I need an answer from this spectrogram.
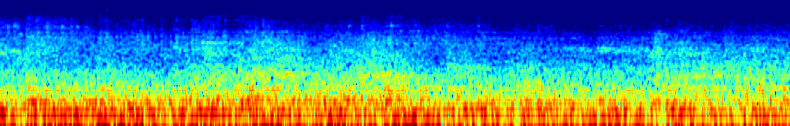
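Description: Double-stack intermodal freight cars rolling past fast: a steady low rumble of steel wheels on the rails.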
